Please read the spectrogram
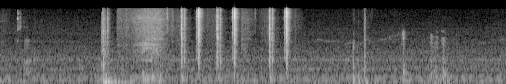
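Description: Car sound effects: a car door thumps shut about a second in, then a quick run of about six sharp clicks as seat belts are buckled, over a low engine hum.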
